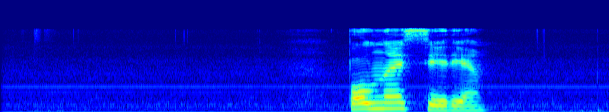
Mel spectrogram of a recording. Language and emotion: Russian, neutral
